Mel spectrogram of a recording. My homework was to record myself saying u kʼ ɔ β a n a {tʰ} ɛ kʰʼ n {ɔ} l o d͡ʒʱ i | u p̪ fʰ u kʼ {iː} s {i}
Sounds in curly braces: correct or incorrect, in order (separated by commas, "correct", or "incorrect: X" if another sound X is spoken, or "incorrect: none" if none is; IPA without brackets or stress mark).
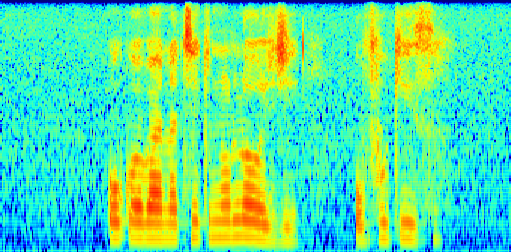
correct, correct, correct, incorrect: a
